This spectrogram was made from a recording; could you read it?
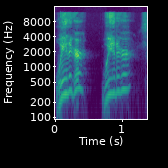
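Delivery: put-on angry tone. Showing how an ex said to pronounce a name, said mock-angry. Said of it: "Say it like you're mad".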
